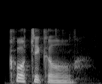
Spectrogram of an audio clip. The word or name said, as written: cortical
